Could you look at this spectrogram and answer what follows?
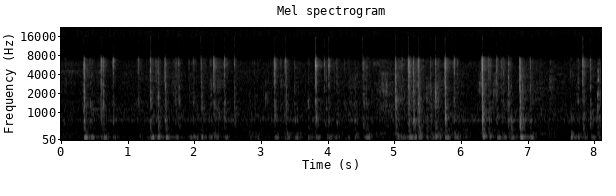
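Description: Someone types HTML text on a computer keyboard in a quiet room: a faint, irregular run of soft key clicks, some in quick clusters and others with short pauses between them.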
